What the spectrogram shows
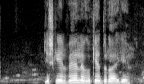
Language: Icelandic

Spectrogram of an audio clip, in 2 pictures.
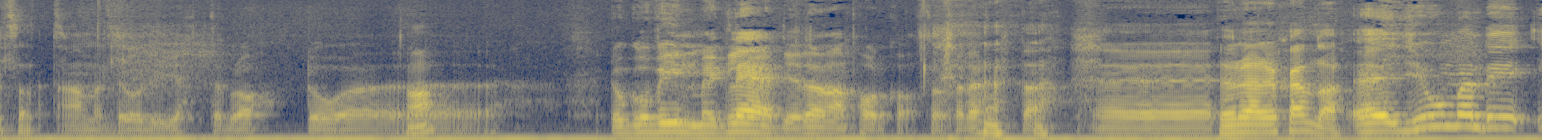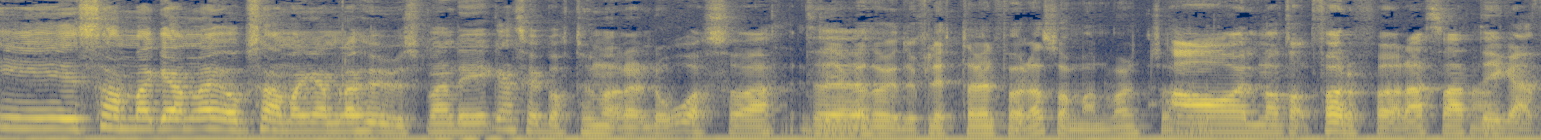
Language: Swedish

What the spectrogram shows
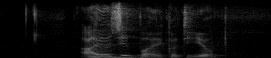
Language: Nepali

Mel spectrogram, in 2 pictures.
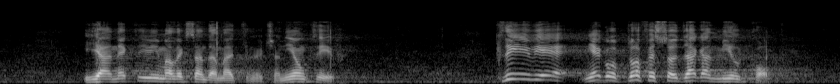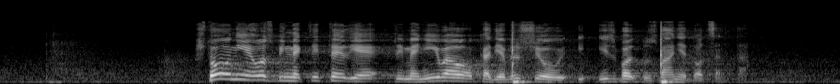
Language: Serbian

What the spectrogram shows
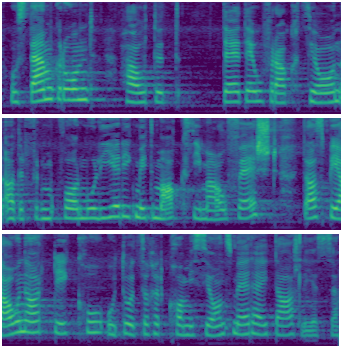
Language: Swiss German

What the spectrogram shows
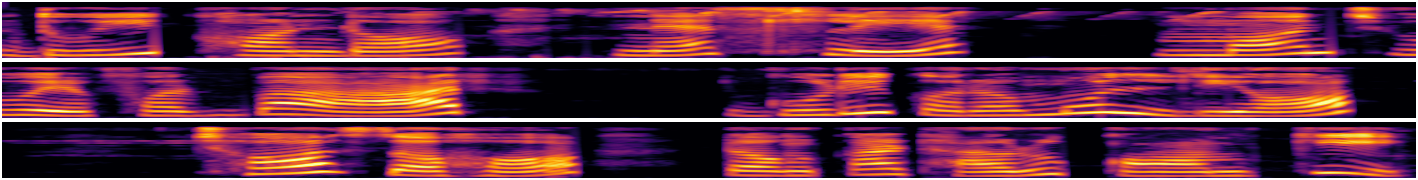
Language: Odia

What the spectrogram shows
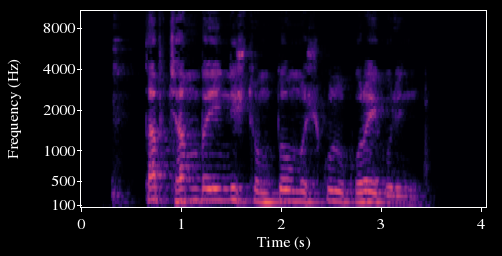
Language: Dameli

